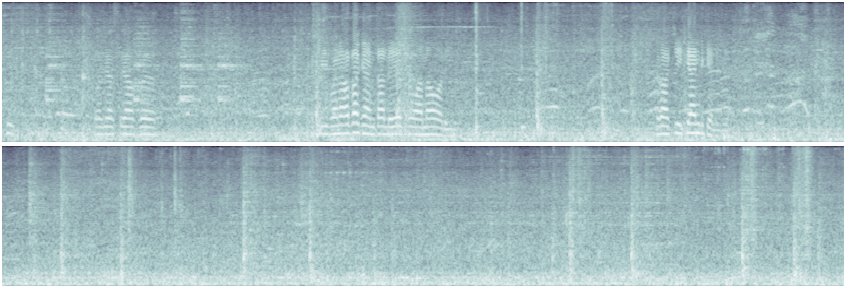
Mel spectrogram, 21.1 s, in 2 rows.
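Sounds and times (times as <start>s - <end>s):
train wheels clacking on rails: 0.0s - 21.0s.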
